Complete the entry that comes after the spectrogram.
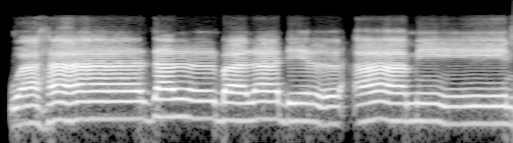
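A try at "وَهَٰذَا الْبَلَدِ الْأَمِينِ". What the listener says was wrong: Salah hanya pendek. Hanya pendek. Amin. Hanya pendek. Panjang dari mana?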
